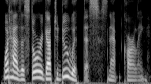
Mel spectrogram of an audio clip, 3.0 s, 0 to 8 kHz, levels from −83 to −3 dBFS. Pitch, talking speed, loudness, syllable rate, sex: 185 Hz, 220 wpm, -19 LUFS, 5.1 syllables/s, female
